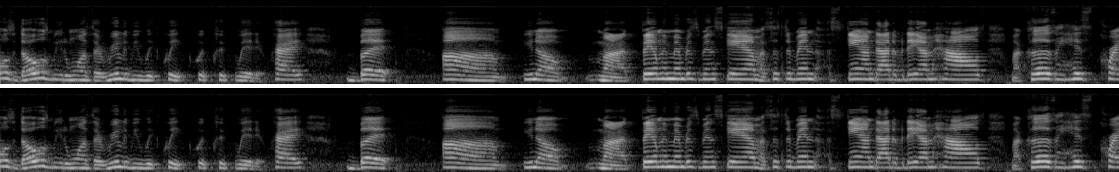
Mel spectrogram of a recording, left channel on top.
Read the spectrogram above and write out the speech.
be the ones that really be quick with it, okay? But you know, my family member's been scammed. My sister been scammed out of a damn house. My cousin, his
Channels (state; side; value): normal; both; correlation 0.94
